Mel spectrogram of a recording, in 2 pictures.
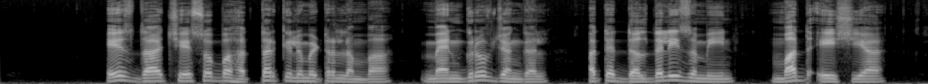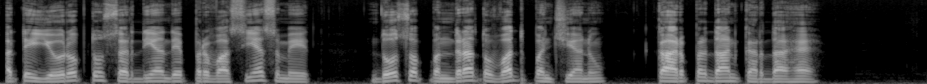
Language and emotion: Punjabi, neutral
